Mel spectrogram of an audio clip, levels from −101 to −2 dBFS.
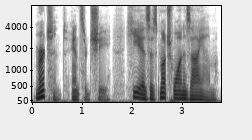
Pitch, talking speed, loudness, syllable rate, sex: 105 Hz, 175 wpm, -20 LUFS, 4.5 syllables/s, male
